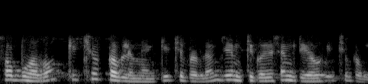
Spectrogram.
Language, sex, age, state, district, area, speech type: Odia, male, 18-30, Odisha, Balasore, rural, conversation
